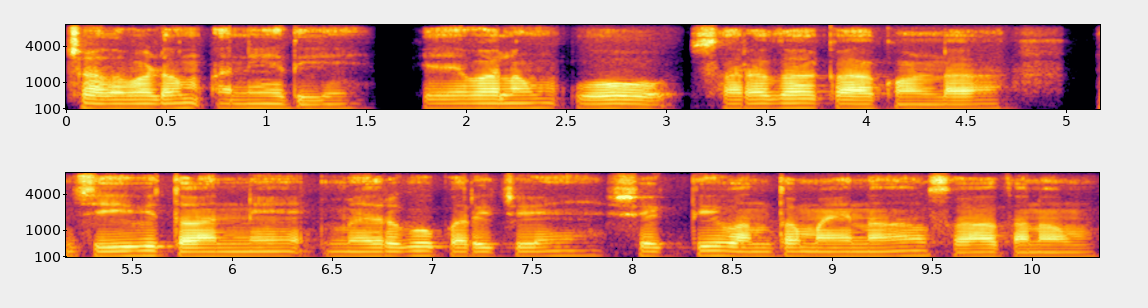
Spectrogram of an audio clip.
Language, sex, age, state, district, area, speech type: Telugu, male, 18-30, Andhra Pradesh, Kurnool, urban, spontaneous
